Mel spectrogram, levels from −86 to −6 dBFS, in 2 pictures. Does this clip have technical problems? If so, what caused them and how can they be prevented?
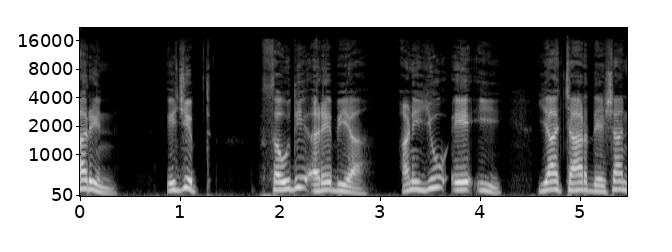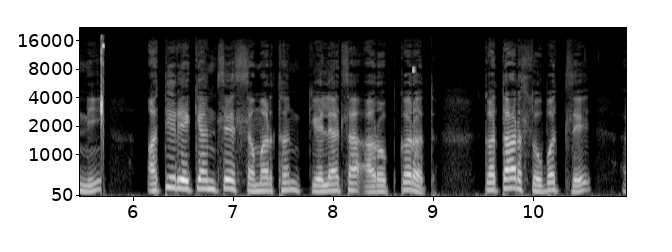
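Yes. There are two corrupt frames decoded, at 5.67–5.71 s just before "अतिरेक्यांचे समर्थन केल्याचा आरोप" and at 8.79–8.81 s just after it. Flipped bits made the decoder apply wrong gains and codes across a couple of frames each time. That put energy at the wrong frequencies, heard as brief chirps, squeaks, blips or noise bursts peaking near -5 and -10 dBFS. On a spectrogram they appear as narrow vertical smears, and on the waveform as short spikes. Error-checking the stream and concealing any frame that fails the check, instead of decoding it, would prevent this.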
